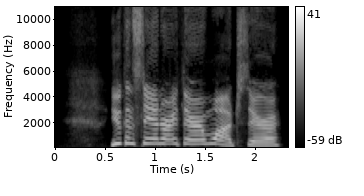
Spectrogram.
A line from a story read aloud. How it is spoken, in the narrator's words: Craig yelled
